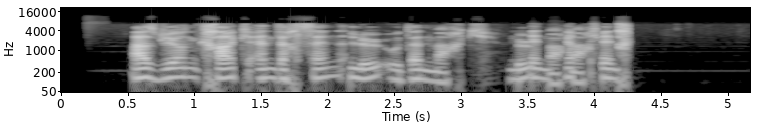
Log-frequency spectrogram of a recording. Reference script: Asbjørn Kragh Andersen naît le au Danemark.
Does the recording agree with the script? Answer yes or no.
no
